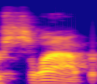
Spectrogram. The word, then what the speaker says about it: Schlapp: Uh, but the, uh, on Wednesday, Richard Grenell appeared with Matt Schlapp at a, or Schlapp, I believe is the way you say his name, at a press conference in front of the Nevada Polling Center.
